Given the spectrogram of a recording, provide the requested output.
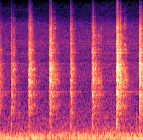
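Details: Chrysler minivan with crunchy ticking noise at idle; transmission removed, flexplate on crankshaft rocked by hand with engine off gives sharp metallic clinks about twice a second; cracked flexplate.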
